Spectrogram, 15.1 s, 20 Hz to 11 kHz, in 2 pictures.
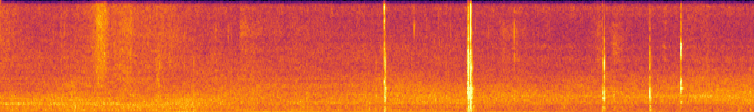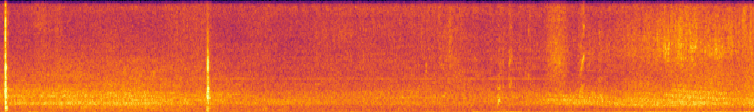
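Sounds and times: low city rumble: 0.0 - 15.0.

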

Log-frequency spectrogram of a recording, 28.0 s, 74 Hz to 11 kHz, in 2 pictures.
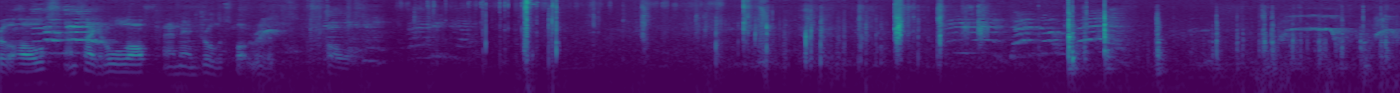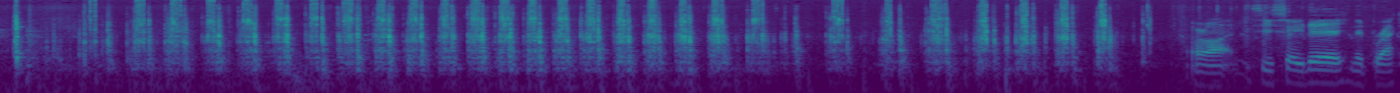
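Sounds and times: socket ratchet clicking: 11.5 - 25.6.

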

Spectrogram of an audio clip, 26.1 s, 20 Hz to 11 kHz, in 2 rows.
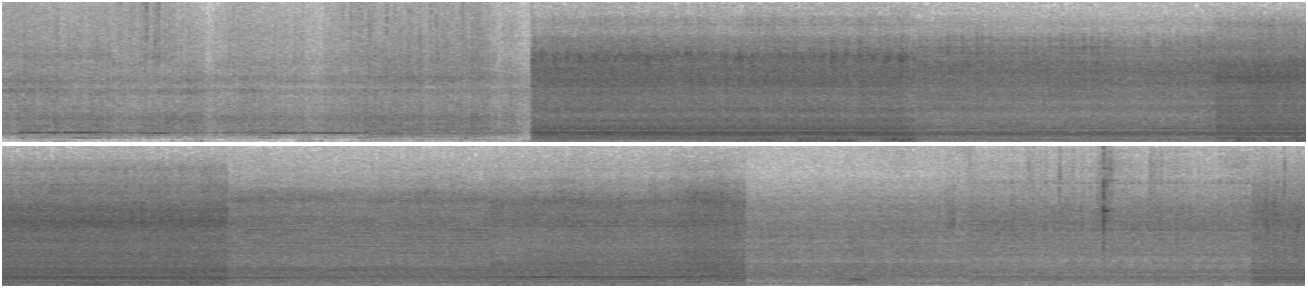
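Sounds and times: crane diesel engine running: 0.0 - 26.0.

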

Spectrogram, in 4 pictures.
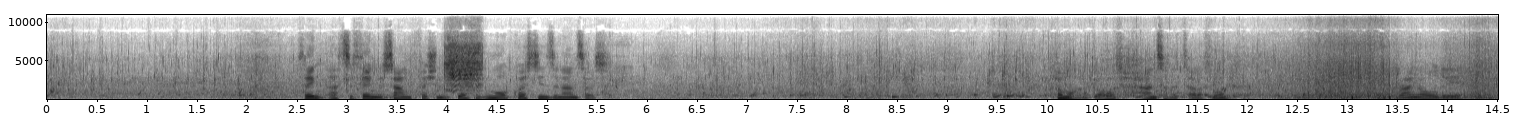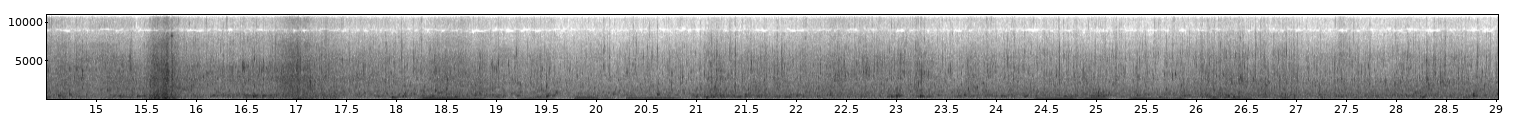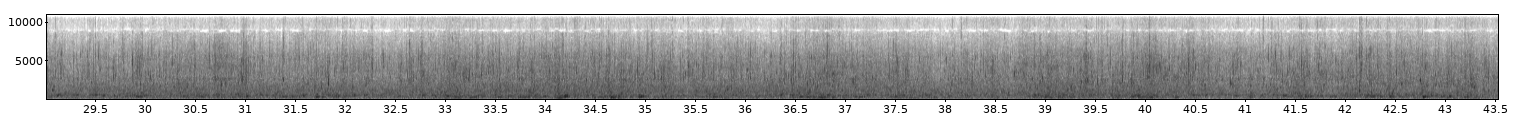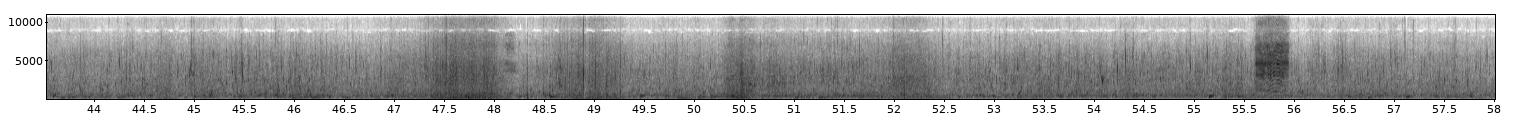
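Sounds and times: river water rushing: 0.0 - 58.0
fishing line swishing: 4.0 - 4.4, 55.5 - 56.1.

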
